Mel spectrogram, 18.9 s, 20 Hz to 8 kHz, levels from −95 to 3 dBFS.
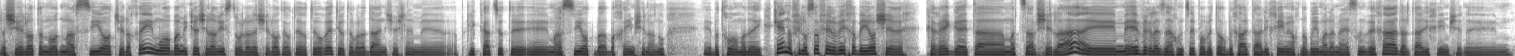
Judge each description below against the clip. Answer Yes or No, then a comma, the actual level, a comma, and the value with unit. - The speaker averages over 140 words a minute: Yes, fast, 150 wpm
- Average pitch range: No, narrow, 2.1 semitones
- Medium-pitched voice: No, low, 130 Hz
